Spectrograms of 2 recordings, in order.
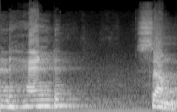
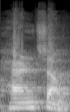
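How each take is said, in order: First: हैंडसम slowly, as "hand-sum"; हैंडसम drawn out in two parts, d pronounced; D sounded. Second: हैंडसम said as "han-sum"; हैंडसम with n running straight into s; silent D. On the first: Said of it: "डी word यहां silent होगा". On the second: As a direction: drop the d in हैंडसम. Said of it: "इसकी उच्चारण होगा". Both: Shown as a demonstration.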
